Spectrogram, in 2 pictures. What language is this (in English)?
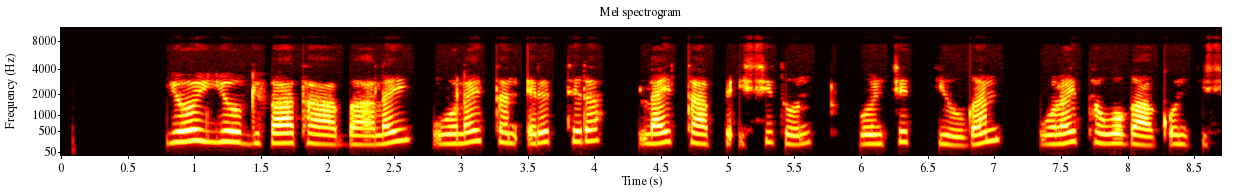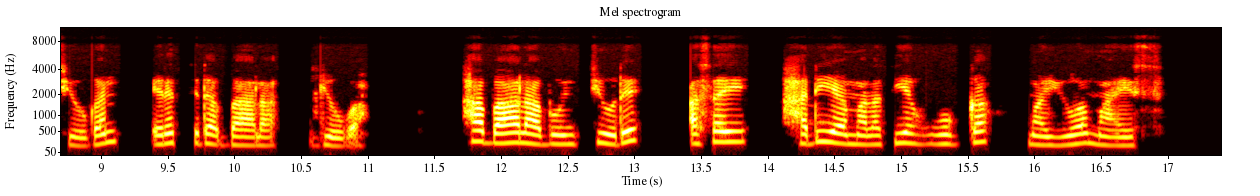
Wolaytta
